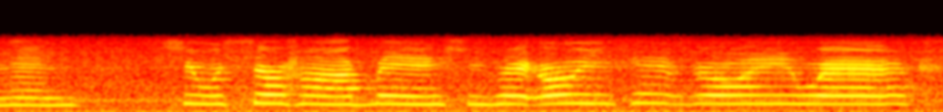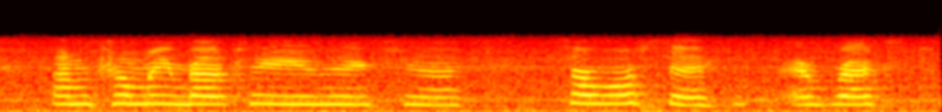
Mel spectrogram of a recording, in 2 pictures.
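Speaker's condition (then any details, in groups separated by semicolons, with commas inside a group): Cerebral palsy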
